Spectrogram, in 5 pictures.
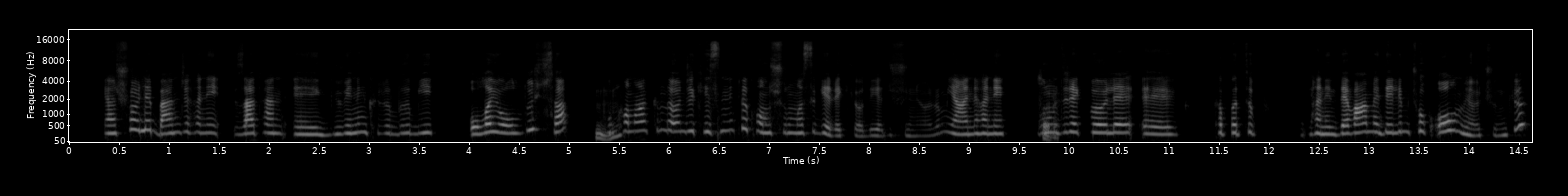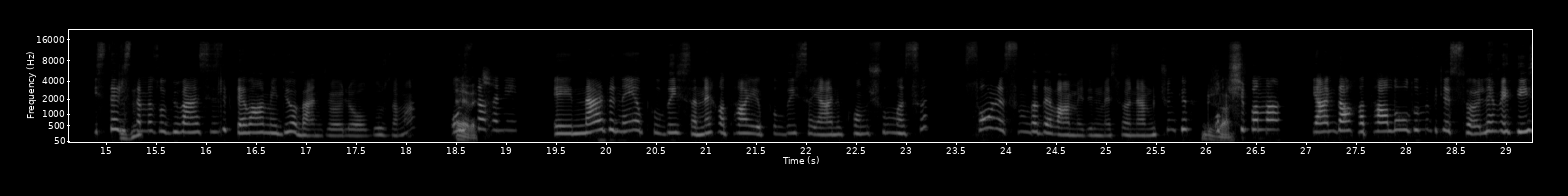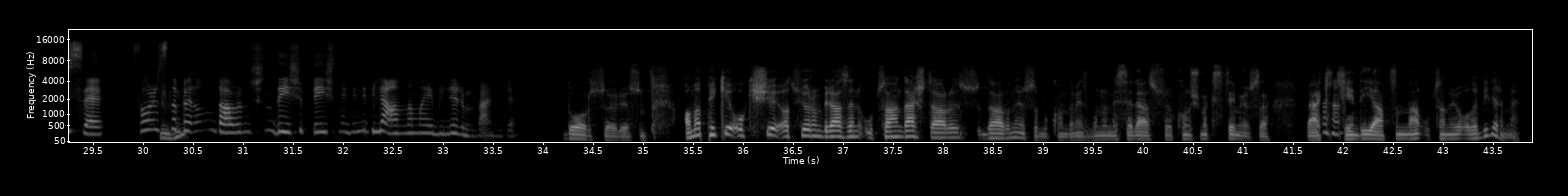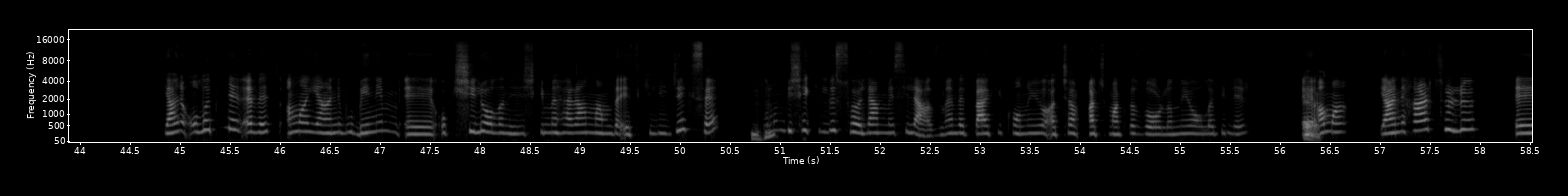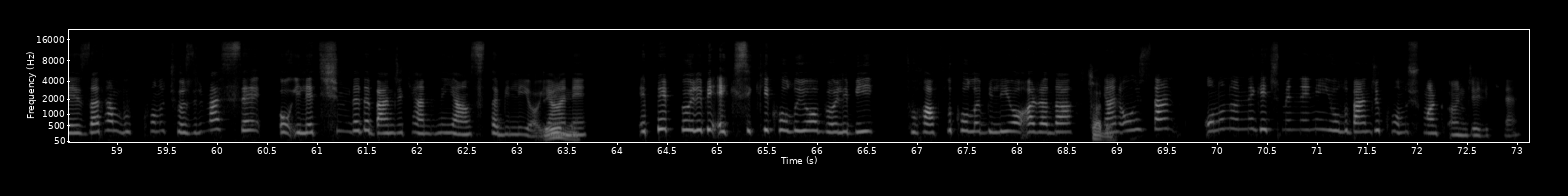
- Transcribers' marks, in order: other background noise; tapping; laughing while speaking: "söylemediyse"
- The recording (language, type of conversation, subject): Turkish, podcast, Güven kırıldığında, güveni yeniden kurmada zaman mı yoksa davranış mı daha önemlidir?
